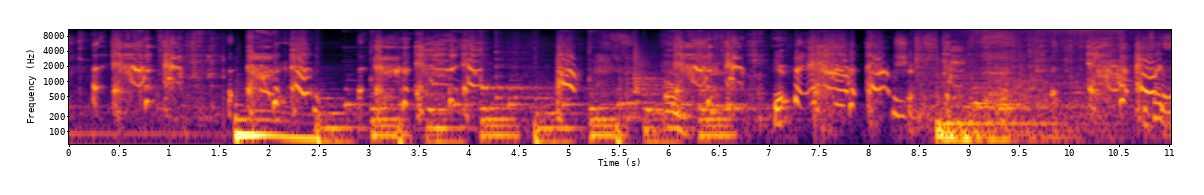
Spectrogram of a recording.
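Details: Coughing fit in an adult waitress after tasting a garlicky dish: repeated harsh coughs, throat clearing and groaning, with music playing throughout.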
